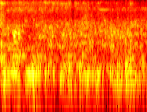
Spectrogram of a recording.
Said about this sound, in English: Oh, there's a lot of background noise. I'm sorry. There's a lot of background. I'm on a bus. Yeah, I'm on a bus.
